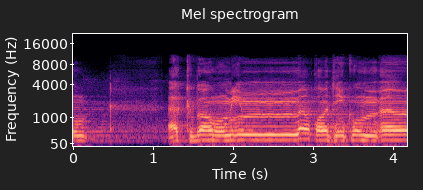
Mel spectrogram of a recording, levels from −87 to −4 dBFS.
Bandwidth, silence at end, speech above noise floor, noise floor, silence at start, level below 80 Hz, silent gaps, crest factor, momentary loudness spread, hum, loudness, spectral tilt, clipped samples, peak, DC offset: 10.5 kHz; 0 s; 24 dB; -41 dBFS; 0 s; -54 dBFS; none; 10 dB; 17 LU; none; -17 LUFS; -6 dB/octave; under 0.1%; -8 dBFS; under 0.1%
